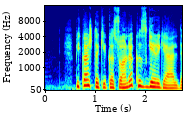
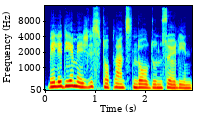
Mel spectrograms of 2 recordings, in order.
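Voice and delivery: plain reading voice

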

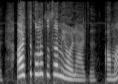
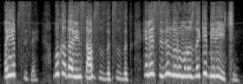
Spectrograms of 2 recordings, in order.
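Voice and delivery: loud, raised-voice reproach; indignant scolding; 5 semitones higher, 8 dB louder than usual. Acted. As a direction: shame him loudly. Mother scolds the general.

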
